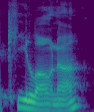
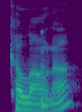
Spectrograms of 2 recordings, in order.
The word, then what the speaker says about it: Kelowna: Did I pronounce that correctly? Yep. Because I always want to say Kelowna, but it's Kelowna.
